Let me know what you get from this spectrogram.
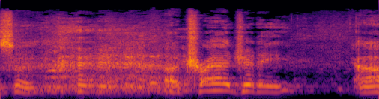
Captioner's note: audience laughs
